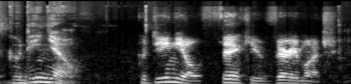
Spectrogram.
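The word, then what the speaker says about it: Gudiño: Is it Guadino? It's Gudino.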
